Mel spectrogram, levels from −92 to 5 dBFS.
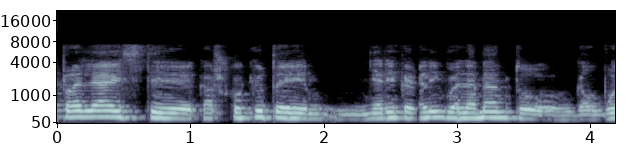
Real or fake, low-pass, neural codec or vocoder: fake; 7.2 kHz; codec, 16 kHz, 16 kbps, FreqCodec, larger model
